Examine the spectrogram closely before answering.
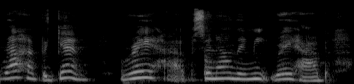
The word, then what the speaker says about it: Rahab: Let's see if I pronounce it right this time. Rahab. I said Rahab again. Rahab.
